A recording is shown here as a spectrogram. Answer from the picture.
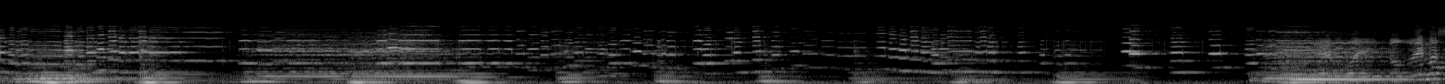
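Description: Recorded tango orchestra music with a bandoneon playing a fast variación: rapid runs of short notes over a regular, marked bass pulse. A louder passage with held notes comes in near the end.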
